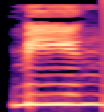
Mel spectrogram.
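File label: "ming", Putonghua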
